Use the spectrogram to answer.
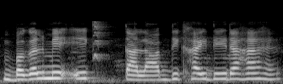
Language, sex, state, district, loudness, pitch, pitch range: Hindi, female, Bihar, West Champaran, -15 LUFS, 255 Hz, 230-260 Hz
